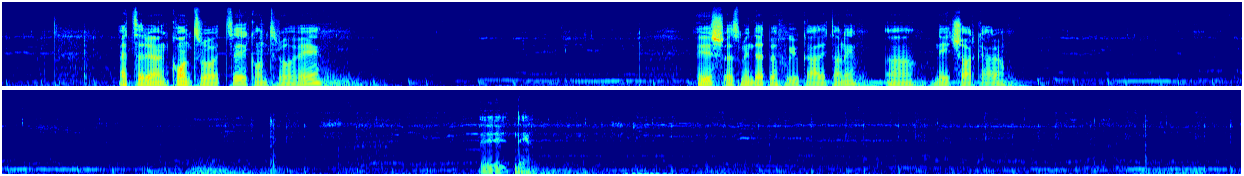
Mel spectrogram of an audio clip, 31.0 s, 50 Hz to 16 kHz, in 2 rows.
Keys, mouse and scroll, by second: 1.5 click, 3.1 ctrl+c, 3.3 ctrl+v, 12.8 alt+click, 14.2 click, 18.0 alt+click, 20.4 click, 24.9 alt+click, 26.7 alt+click, 27.8-30.0 drag, 30.2 alt+click.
